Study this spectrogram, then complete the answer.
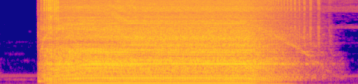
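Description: A Ridgid air compressor, just repaired after a broken drive belt, starts up with a loud steady motor drone that holds for about three seconds, then cuts off and winds down.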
